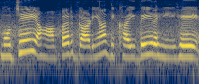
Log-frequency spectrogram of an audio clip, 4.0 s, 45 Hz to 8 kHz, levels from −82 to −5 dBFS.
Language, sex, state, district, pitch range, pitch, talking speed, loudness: Hindi, female, Madhya Pradesh, Dhar, 230-270 Hz, 255 Hz, 120 wpm, -12 LUFS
